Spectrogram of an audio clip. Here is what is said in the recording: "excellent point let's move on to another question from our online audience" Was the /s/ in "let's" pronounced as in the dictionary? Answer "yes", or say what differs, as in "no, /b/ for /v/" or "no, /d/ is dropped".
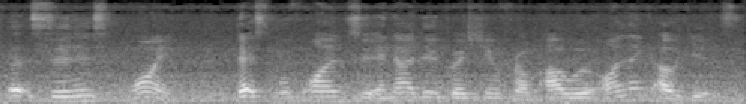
yes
